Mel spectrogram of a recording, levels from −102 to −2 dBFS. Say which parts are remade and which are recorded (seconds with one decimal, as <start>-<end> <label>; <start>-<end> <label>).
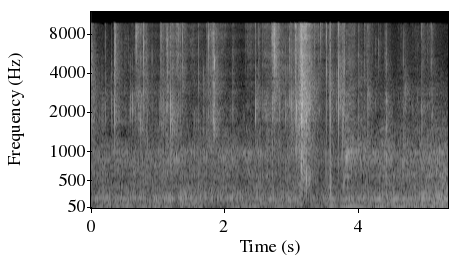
0.0-0.6 recorded; 0.6-3.8 remade; 3.8-5.4 recorded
